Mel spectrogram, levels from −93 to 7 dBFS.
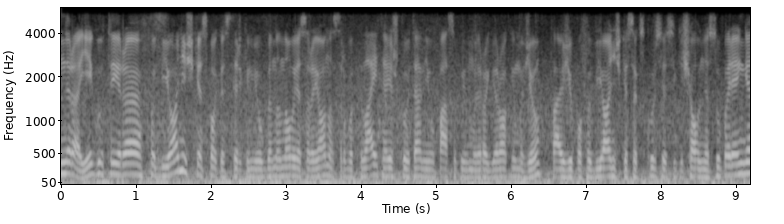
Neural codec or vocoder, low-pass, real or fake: none; 5.4 kHz; real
